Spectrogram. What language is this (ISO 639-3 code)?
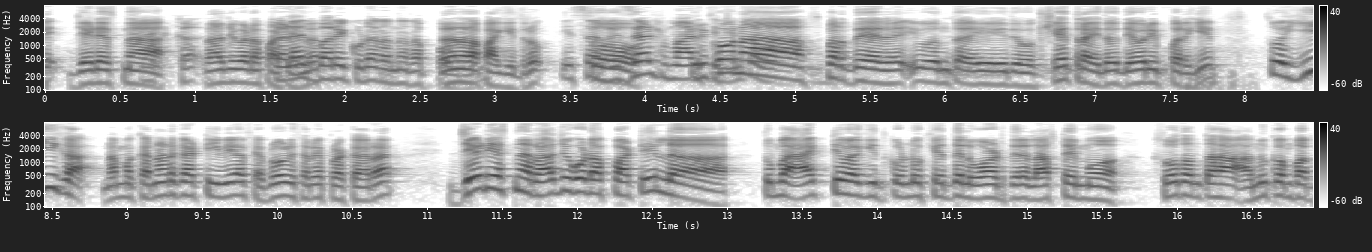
ron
